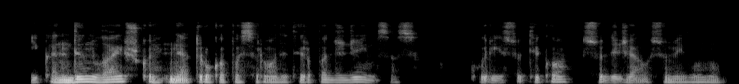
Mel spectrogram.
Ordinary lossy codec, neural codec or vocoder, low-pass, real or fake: MP3, 64 kbps; codec, 16 kHz, 8 kbps, FreqCodec, smaller model; 7.2 kHz; fake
